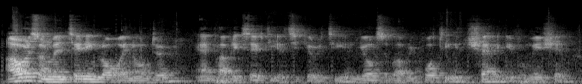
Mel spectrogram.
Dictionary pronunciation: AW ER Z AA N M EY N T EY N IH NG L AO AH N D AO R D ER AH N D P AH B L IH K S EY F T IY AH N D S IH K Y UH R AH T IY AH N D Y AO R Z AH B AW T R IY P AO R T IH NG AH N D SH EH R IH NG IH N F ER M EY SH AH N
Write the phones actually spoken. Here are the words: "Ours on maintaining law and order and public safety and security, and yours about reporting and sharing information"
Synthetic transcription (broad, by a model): AW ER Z AA N M EY N T EY N IH NG L AO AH N AO D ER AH N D P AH B L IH K S EY F T IY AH N S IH K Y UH R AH T IY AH N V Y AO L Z AH B AW T R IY P AO T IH NG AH N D SH EH R IH NG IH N F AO M EY SH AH N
